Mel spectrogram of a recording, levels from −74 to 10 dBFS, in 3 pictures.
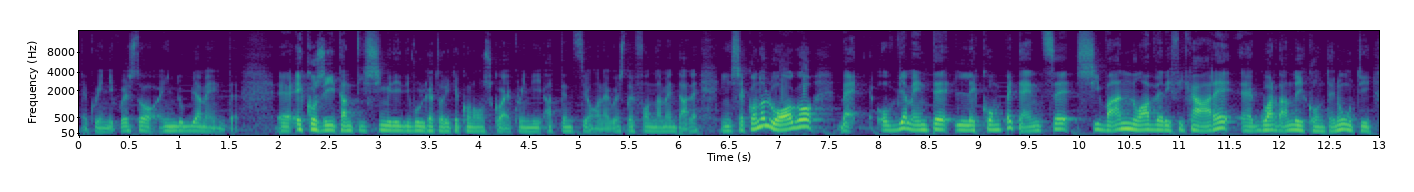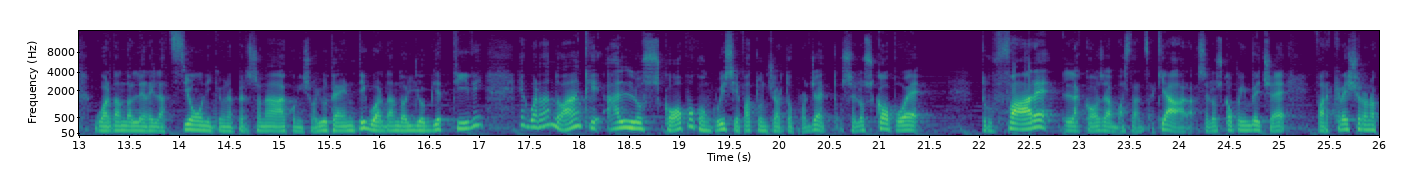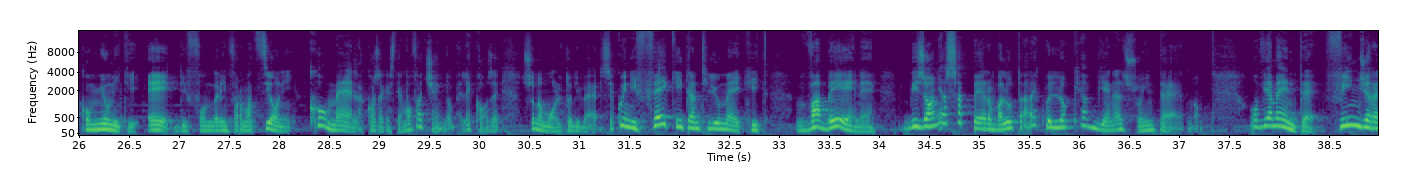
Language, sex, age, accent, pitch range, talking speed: Italian, male, 20-39, native, 110-155 Hz, 175 wpm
